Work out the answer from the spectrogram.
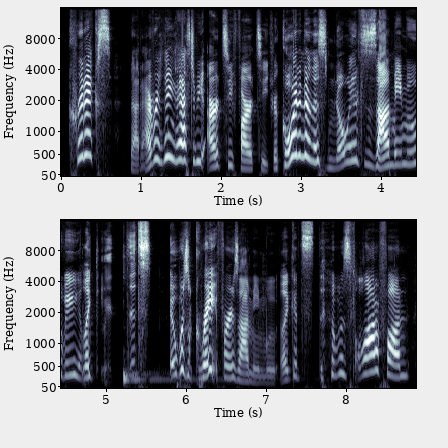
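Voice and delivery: high, loud and riled up; worked up. Real, not acted. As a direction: rant about it with heat. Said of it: "you're getting worked up over".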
